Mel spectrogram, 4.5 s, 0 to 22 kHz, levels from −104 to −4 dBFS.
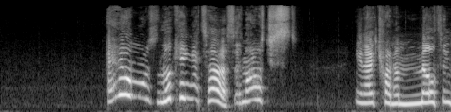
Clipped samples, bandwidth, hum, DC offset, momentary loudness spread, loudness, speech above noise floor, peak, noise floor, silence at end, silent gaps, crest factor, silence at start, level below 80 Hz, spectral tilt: under 0.1%; 17.5 kHz; none; under 0.1%; 12 LU; -20 LUFS; 52 dB; -2 dBFS; -73 dBFS; 0 s; none; 20 dB; 1.05 s; -74 dBFS; -2 dB/octave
